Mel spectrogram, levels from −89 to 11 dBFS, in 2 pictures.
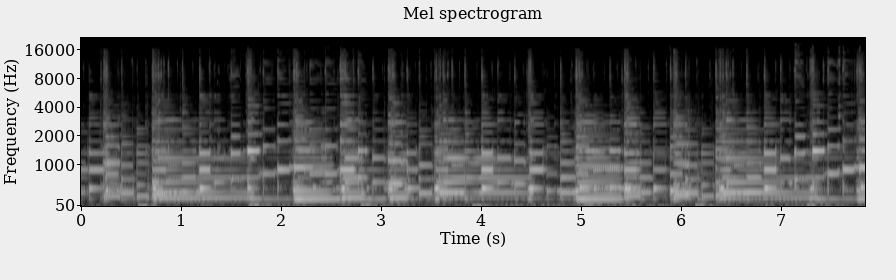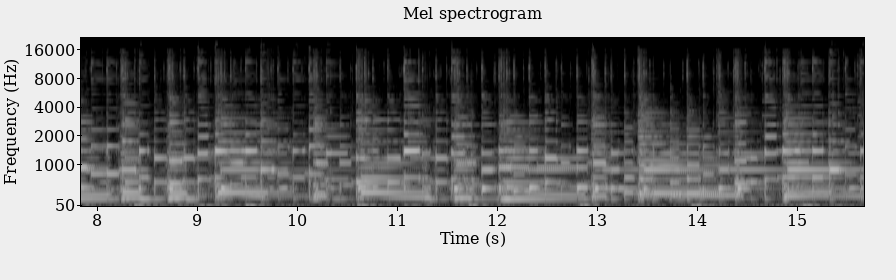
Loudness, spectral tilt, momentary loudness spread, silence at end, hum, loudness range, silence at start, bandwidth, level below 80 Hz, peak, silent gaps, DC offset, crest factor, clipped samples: -26 LUFS; -6 dB/octave; 5 LU; 0 s; none; 1 LU; 0 s; 16.5 kHz; -56 dBFS; -10 dBFS; none; under 0.1%; 16 dB; under 0.1%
